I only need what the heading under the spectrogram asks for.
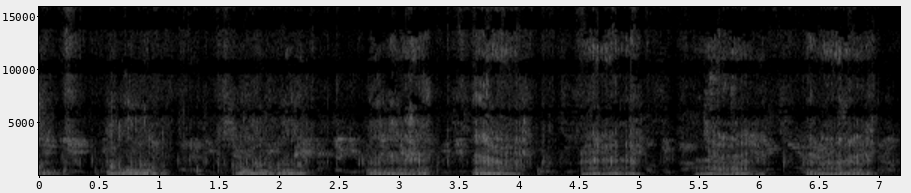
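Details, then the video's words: Domestic dog making an odd sound while playing tug indoors: low, rough growling grunts in short bursts of about half a second, repeated roughly once per second, seven times in a row, with quiet gaps between. "터그놀이할때 이상한 소리를 내는데.."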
